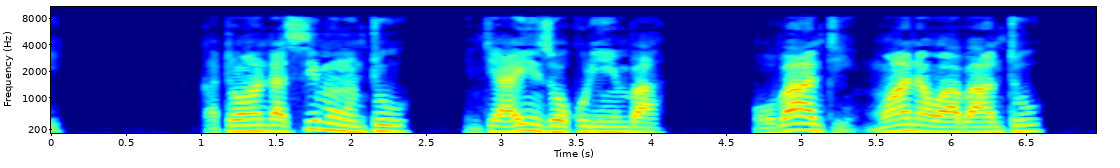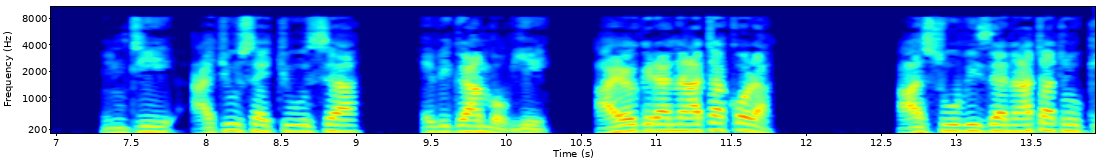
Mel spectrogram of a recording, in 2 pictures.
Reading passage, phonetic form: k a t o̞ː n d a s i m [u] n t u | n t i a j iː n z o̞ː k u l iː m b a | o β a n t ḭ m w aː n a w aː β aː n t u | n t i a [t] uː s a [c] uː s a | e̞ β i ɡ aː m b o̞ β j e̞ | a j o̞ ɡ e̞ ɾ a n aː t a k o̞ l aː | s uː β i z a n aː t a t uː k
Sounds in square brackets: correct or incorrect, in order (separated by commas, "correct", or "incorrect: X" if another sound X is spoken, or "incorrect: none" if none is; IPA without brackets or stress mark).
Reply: incorrect: uː, incorrect: c, correct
